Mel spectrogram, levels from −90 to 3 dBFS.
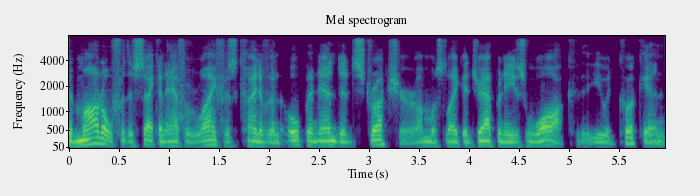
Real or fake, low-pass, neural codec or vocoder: fake; 7.2 kHz; codec, 16 kHz in and 24 kHz out, 2.2 kbps, FireRedTTS-2 codec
